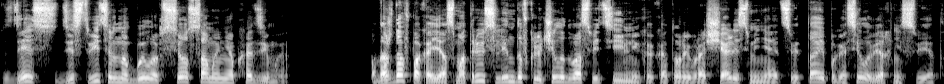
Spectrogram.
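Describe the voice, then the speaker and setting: A man's voice: a little high, big pitch swings, normal speed, darkish tone, no echo, studio quality. A man reading a first-person audiobook thriller as a dramatic scripted narration.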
